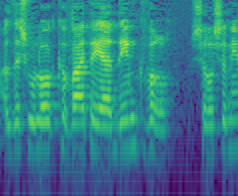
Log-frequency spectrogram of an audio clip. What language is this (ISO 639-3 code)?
heb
